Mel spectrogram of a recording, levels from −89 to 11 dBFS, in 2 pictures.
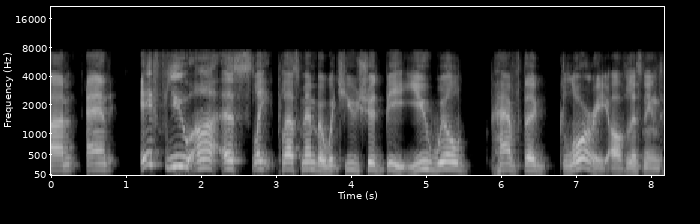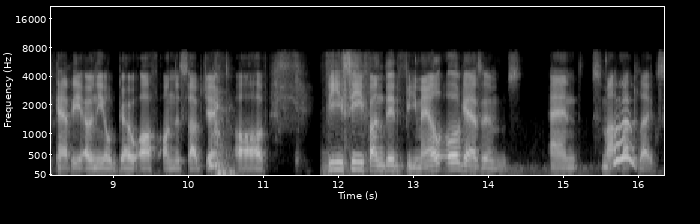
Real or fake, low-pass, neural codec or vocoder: real; 7.2 kHz; none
